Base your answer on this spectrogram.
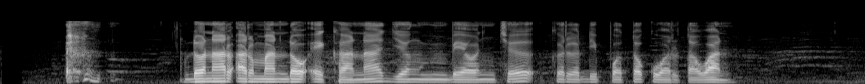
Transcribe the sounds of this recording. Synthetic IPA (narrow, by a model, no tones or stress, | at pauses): dɔnararmandɔʔɛkʰanad͡ʒɨŋbɛɔɲt͡ʃəkɨrdipɔt̪ɔkuwart̪awan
